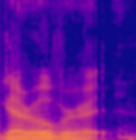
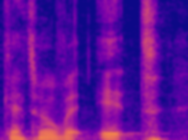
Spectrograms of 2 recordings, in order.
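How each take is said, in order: First: It is said in a North American accent. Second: It is said in a non-American local accent. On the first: "no, get over it" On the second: "It's get over it"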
